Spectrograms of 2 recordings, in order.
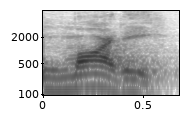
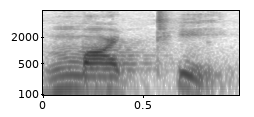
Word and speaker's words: Martí: Some of the new residents that come to Tampa may say Marty Street. But those of us that know Tampa history know that the force of pronunciation is in the I, Martí.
